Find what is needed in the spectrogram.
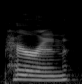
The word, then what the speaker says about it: Perrin: Got Mon Mothma and her husband, Perrin. – Which, have I mentioned yet? Perrin rhymes with Karen.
